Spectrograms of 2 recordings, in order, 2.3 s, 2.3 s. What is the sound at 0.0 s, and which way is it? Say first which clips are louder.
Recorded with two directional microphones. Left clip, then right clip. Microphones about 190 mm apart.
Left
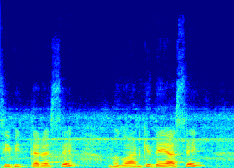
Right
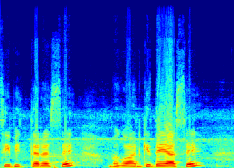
Speech: right 9 dB; 30° right (ahead or behind).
